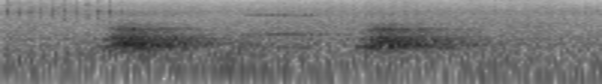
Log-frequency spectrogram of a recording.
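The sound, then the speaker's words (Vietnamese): A dog barking twice, two muffled mid-pitched barks about a second apart, each standing out briefly from a low steady background. “Xin lỗi quý vị. Xin lỗi con chó đó nha.”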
